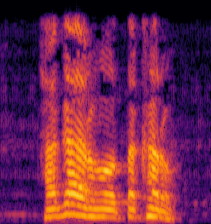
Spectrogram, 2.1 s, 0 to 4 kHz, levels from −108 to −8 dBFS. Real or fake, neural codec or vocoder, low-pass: real; none; 3.6 kHz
